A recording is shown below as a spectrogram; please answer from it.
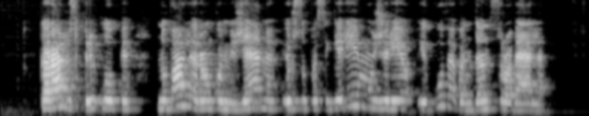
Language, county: Lithuanian, Šiauliai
